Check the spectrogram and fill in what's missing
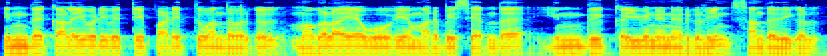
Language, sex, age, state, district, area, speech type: Tamil, male, 30-45, Tamil Nadu, Viluppuram, urban, read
